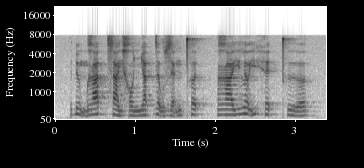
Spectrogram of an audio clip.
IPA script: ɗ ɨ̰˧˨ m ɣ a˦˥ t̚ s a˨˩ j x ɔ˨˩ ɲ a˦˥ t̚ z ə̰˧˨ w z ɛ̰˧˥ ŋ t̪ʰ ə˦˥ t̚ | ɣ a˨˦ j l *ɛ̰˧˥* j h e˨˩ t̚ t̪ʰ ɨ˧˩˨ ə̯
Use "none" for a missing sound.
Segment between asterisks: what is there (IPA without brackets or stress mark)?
ə̰˧˥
